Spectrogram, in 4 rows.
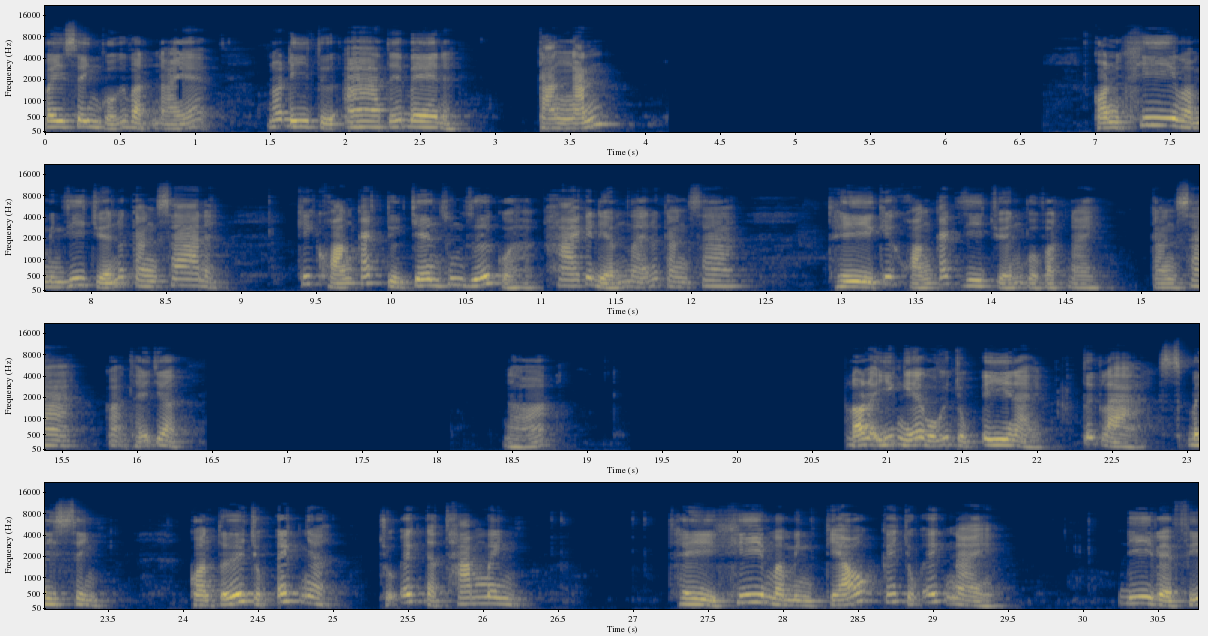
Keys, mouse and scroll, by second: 1.8-7.3 drag, 8.1 middle click, 16.6 click.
